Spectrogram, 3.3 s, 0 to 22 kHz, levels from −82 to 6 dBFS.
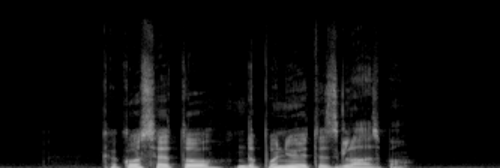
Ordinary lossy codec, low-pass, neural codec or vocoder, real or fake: none; 19.8 kHz; none; real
